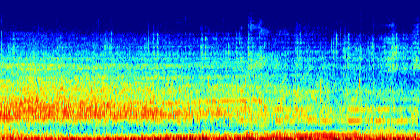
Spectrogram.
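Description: A live rock band playing loudly through a concert PA, with distorted electric guitars, heard from within the audience, and the crowd cheering along.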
